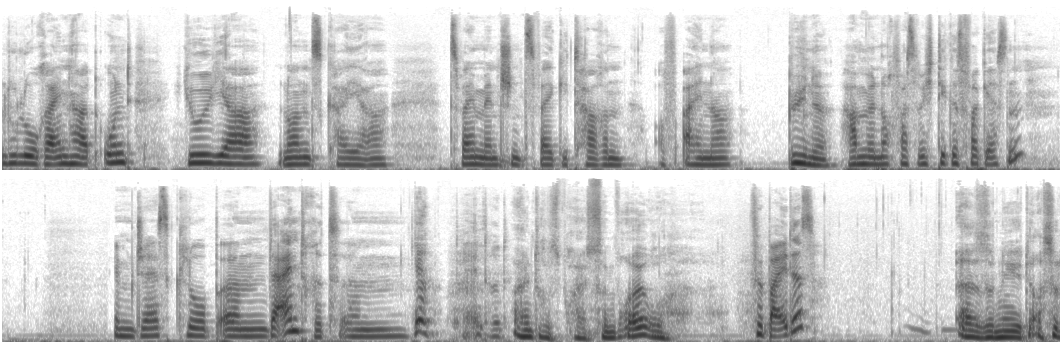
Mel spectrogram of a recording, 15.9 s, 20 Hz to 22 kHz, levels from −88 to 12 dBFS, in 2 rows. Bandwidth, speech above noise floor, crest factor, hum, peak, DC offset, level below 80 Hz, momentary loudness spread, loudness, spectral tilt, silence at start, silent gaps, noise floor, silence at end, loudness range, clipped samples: 19 kHz; 27 dB; 16 dB; none; -2 dBFS; under 0.1%; -36 dBFS; 12 LU; -18 LUFS; -6 dB/octave; 0 s; none; -44 dBFS; 0 s; 4 LU; under 0.1%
